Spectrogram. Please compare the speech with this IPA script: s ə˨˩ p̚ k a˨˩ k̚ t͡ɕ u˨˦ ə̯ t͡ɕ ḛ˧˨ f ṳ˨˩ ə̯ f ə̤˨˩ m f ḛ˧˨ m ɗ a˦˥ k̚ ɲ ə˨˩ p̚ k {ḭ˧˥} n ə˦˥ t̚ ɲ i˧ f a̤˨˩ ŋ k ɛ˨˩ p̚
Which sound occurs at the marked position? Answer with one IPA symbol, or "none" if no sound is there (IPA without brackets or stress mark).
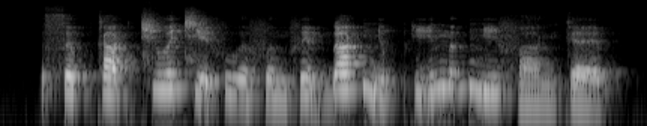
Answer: ḭ˧˥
